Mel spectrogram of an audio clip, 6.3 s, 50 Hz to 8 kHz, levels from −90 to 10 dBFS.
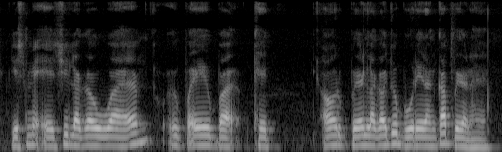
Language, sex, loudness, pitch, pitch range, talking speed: Hindi, male, -27 LUFS, 135 Hz, 125-140 Hz, 145 wpm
